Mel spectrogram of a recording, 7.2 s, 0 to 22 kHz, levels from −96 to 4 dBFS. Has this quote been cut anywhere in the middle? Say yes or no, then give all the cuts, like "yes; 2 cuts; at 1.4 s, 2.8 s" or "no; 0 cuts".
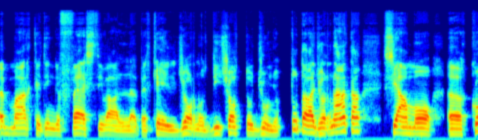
no; 0 cuts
